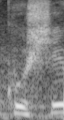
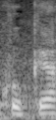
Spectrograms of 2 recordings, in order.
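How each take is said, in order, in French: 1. Le nom se prononce à la française. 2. Le nom se prononce à l'anglaise.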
